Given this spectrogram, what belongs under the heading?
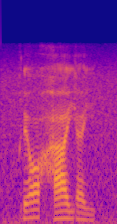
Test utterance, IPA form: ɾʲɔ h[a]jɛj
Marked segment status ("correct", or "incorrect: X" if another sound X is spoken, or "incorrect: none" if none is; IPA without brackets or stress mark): correct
